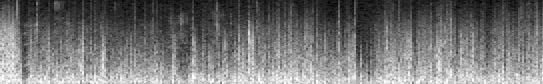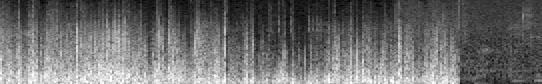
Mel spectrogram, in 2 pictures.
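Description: Strong wind blowing over the camera microphone, a steady low rumble that swells in gusts.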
